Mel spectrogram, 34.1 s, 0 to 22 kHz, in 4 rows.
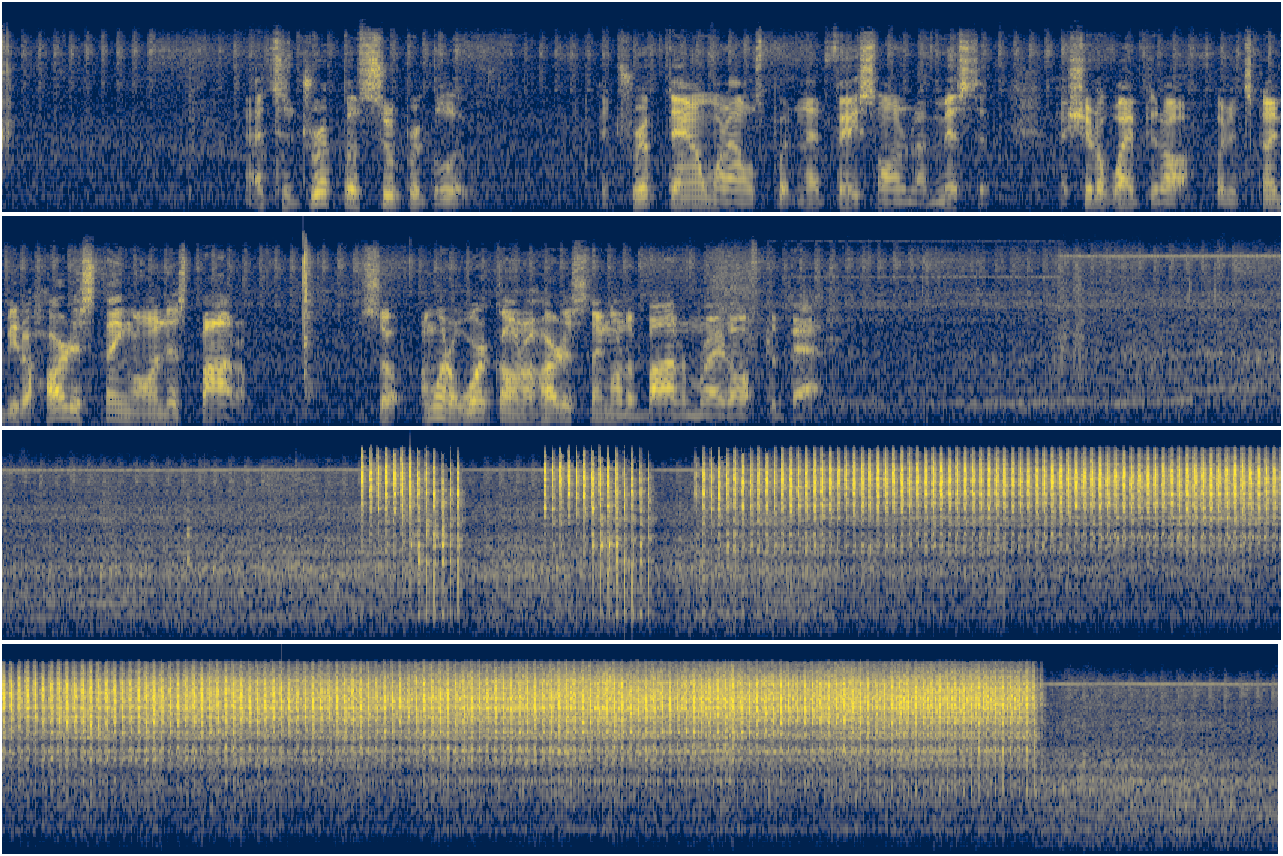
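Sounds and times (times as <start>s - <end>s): wood lathe running: 14.0s - 32.7s
turning tool cutting wood: 19.4s - 32.6s.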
